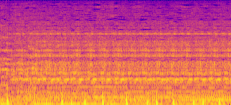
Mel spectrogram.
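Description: Live church band music in a gap between sung lines: a held chord on a keyboard instrument over drums.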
